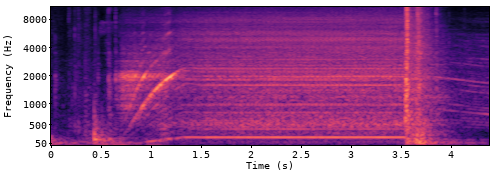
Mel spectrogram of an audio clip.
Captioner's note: whirring; bang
